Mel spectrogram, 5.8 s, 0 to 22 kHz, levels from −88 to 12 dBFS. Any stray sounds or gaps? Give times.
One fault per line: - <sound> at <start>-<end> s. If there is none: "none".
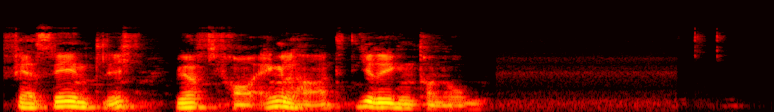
none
